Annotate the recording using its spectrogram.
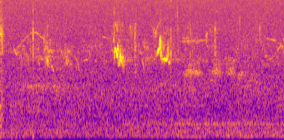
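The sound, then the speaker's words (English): Several short, high bird chirps ring out over a steady outdoor hiss, heard while someone walks outside, scattered irregularly and fairly faint, with a couple of brighter calls standing out in the middle. “Okay, here's hear the birds.”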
